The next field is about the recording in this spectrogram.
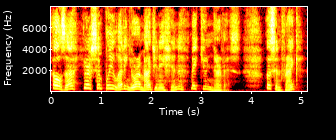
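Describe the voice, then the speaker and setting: A reader playing a brusque, confident old schemer in an audiobook, talking in a dismissive, blustering way. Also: female voice, mid-range voice, husky, no echo, pitched above the performer's own voice.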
